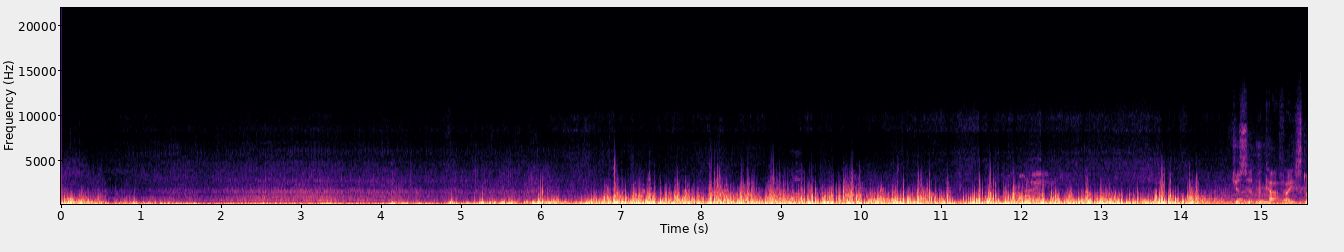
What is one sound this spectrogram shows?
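Wind rumbles loudly past the microphone outdoors.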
